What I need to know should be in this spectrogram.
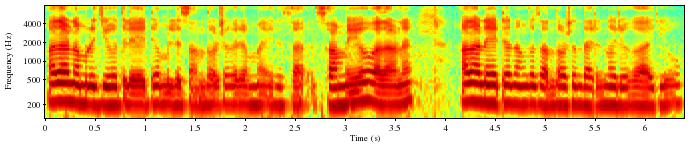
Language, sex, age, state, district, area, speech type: Malayalam, female, 45-60, Kerala, Kottayam, rural, spontaneous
